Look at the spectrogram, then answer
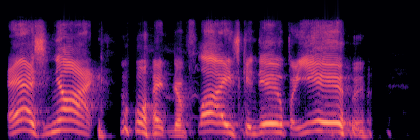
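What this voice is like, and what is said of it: John F. Kennedy impression, Boston accent. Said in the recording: “It was more like a Bronx, you know, but it kind of has that John F. Kennedy sound.”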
